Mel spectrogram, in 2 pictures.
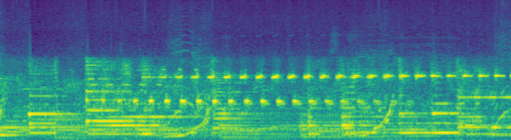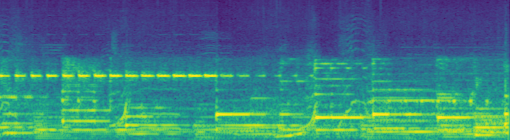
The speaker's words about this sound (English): The humpback whales are wailing.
